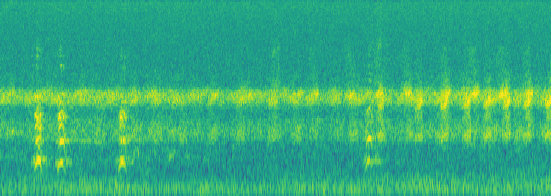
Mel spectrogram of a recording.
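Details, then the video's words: Frogs calling from rice paddies at night in early summer, before rice planting. A dense, pulsing high chorus runs throughout, and a few distant farm dog barks break through near the start. "초 여름 개구리 울음소리/ 논에서 들리는 개구리 소리"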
